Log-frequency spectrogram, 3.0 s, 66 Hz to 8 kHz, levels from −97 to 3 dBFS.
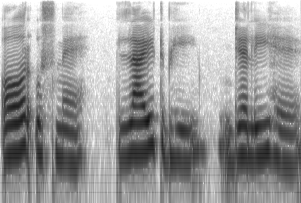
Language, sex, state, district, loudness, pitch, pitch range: Hindi, female, Himachal Pradesh, Shimla, -17 LUFS, 205 Hz, 190-220 Hz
